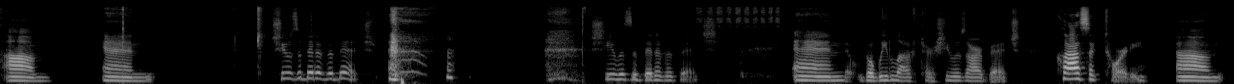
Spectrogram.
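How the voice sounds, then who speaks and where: Gravelly-voiced woman chatting as she draws. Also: fairly low pitch, slow, long pauses, fairly bright tone, no echo, clean studio sound. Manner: rambling storyteller with many fillers and restarts. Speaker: art livestream host. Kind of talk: casual chat while drawing.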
